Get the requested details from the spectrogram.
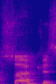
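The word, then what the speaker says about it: Serkis: that they said they've got Andy Circus and circus is spelled different I think it's s r kis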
